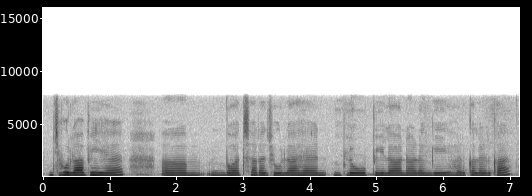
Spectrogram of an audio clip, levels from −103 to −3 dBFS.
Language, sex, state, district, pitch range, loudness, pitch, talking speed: Hindi, female, Bihar, Muzaffarpur, 205-215 Hz, -26 LUFS, 210 Hz, 110 wpm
